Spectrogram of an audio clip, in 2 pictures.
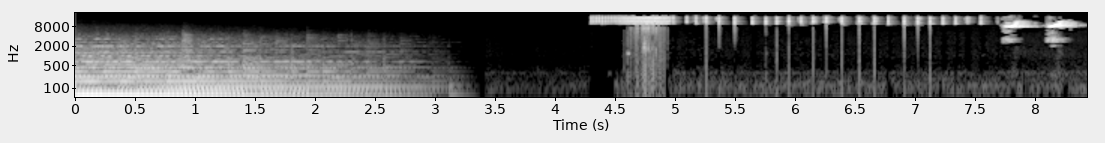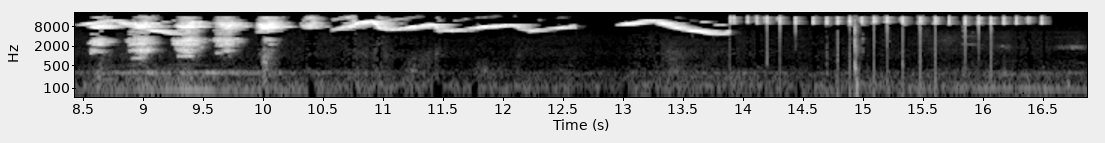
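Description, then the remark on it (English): Dolphin clicks rattle in rapid, buzzing trains, joined midway by a run of high, squeaky whistles that swoop up and down before the clicking resumes; no voices, clear. “Today, we're taking a look, and a listen, at dolphins.”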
